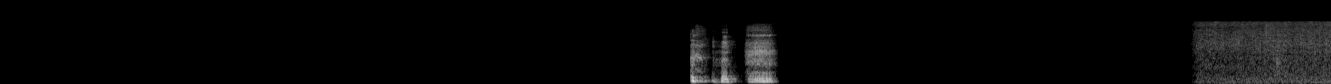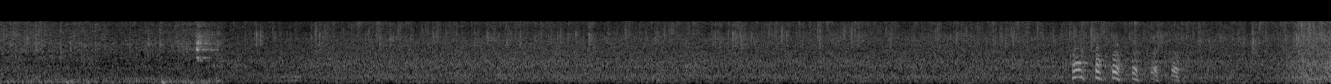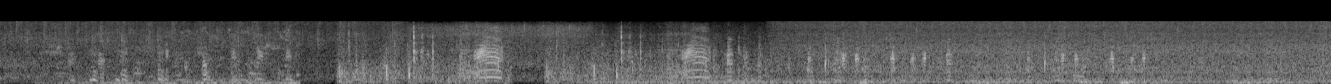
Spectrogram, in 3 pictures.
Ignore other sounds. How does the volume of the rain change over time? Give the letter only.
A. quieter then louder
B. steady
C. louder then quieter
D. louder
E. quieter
D.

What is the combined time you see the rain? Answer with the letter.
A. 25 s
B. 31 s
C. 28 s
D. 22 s
C.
